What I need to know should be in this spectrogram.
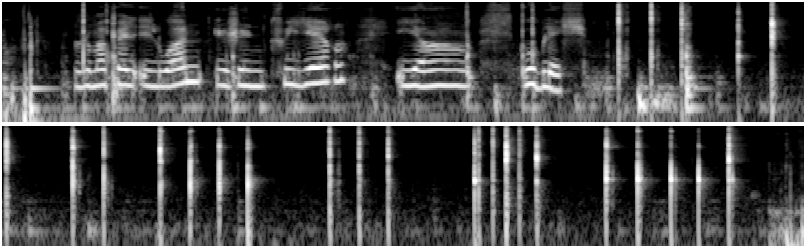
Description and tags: Elouan-cuillère et gobelet
spoon and glass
